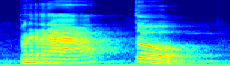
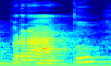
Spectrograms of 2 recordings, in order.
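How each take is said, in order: First: "prato" split as PRA... to; teacher sounding out "prato" in two separate syllables. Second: Said in the usual way. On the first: Shown as a demonstration. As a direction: draw out "pra", pause, then add "to". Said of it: "Pra é o pedacinho mais forte".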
